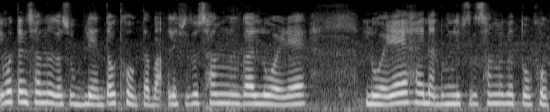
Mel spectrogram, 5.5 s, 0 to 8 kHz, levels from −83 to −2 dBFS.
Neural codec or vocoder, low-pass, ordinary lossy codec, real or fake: none; 7.2 kHz; MP3, 48 kbps; real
